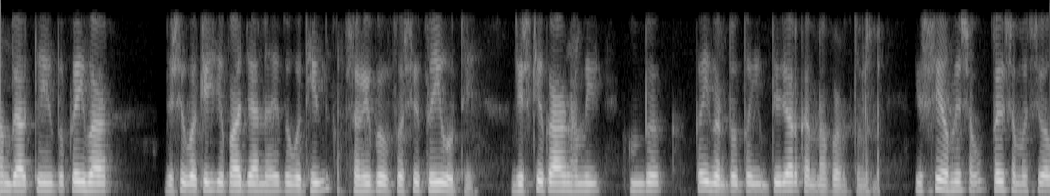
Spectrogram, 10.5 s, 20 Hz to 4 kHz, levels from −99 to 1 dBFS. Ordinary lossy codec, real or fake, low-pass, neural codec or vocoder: none; fake; 3.6 kHz; autoencoder, 22.05 kHz, a latent of 192 numbers a frame, VITS, trained on one speaker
